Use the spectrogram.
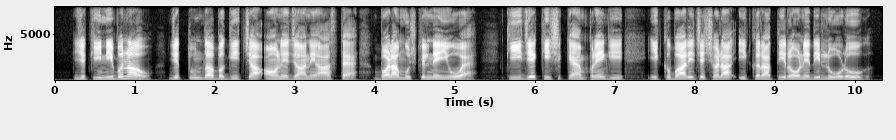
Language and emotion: Dogri, neutral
